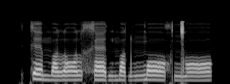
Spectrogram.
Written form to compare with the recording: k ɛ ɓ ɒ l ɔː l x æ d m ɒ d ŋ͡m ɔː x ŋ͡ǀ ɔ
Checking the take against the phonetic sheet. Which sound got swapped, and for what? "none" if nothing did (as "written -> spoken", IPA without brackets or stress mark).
ɓ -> m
